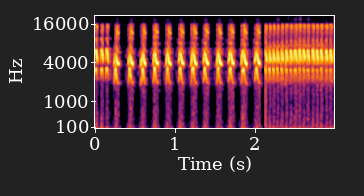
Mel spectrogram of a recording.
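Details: Songbird on a cage-bird masteran recording. Evenly spaced, harmonic, slightly downslurred notes repeat about five per second, then break into a rapid, buzzy high trill.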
